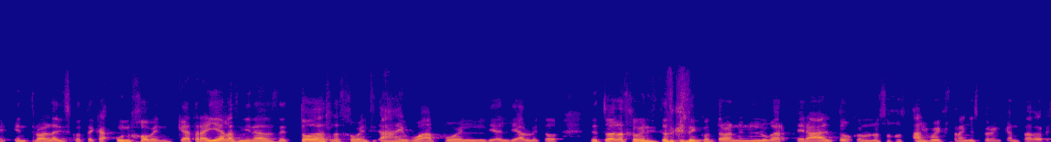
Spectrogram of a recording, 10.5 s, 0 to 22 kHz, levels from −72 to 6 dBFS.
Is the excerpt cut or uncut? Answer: cut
